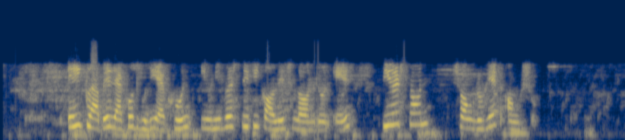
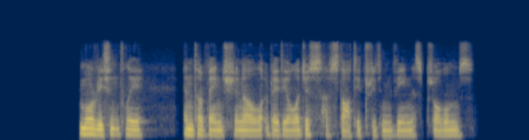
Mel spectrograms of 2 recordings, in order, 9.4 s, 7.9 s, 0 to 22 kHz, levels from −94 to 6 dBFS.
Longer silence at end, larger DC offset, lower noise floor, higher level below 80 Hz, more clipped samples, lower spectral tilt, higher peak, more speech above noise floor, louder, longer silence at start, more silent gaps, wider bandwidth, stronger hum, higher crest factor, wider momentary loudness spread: second, 0.5 s vs 0.9 s; neither; second, -51 dBFS vs under -90 dBFS; first, -44 dBFS vs -50 dBFS; neither; about the same, -7 dB/octave vs -6.5 dB/octave; about the same, 0 dBFS vs -2 dBFS; second, 36 dB vs over 71 dB; first, -15 LUFS vs -20 LUFS; second, 0.35 s vs 1.2 s; second, none vs 2.69-2.73 s; second, 6.6 kHz vs 7.6 kHz; neither; about the same, 16 dB vs 18 dB; first, 20 LU vs 11 LU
